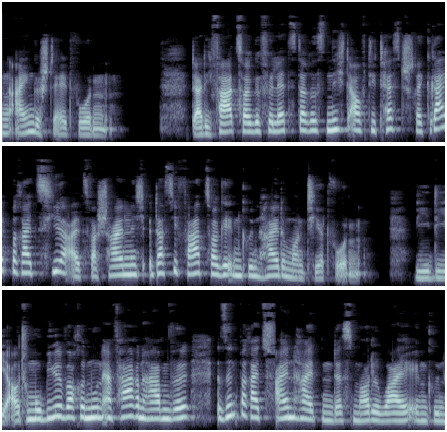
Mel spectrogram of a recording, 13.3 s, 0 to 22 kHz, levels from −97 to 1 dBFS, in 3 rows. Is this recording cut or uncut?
cut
